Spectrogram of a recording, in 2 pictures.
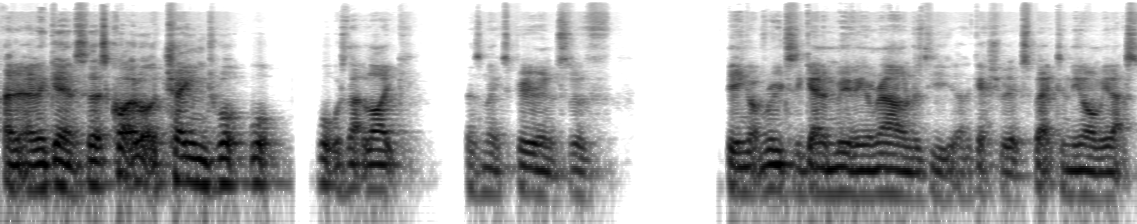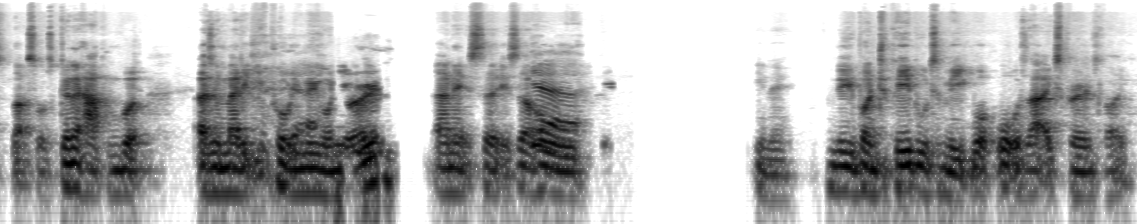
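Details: Adult man speaking; normal speech.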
